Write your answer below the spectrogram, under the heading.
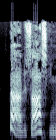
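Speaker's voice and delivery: usual speaking voice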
